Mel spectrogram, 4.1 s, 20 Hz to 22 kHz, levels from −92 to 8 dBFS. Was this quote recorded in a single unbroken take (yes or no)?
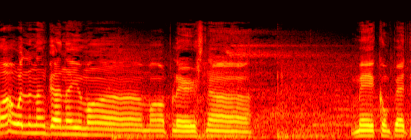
yes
